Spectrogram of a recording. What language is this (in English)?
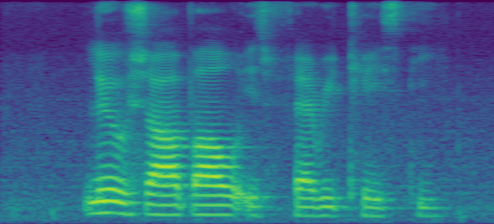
English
